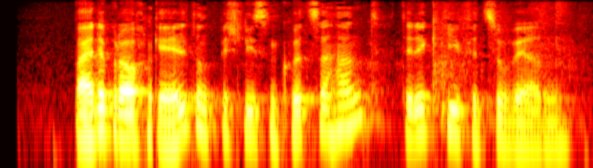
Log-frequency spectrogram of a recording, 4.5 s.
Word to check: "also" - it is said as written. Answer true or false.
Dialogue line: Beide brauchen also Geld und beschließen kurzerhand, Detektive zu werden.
false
